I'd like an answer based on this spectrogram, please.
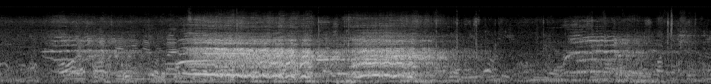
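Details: Silesian stallion standing before a breeding commission gives a long, loud, wavering whinny lasting several seconds, followed by a fainter second neigh, hooves and voices faintly behind.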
